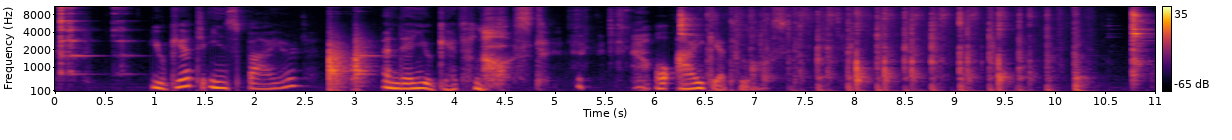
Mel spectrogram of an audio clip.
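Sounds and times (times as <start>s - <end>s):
utensil beating butter in bowl: 6.2s - 10.6s.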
